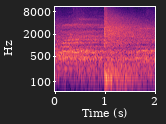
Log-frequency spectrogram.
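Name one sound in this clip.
A basketball thuds on the floor.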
